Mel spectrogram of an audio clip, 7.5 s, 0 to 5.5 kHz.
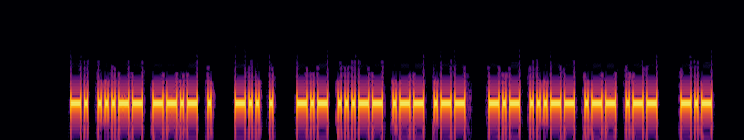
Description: Morse code, heard as a keyed tone, about 34 wpm, 550 Hz. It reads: N3QE DE K3WW K3WW K
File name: QSO 101 35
